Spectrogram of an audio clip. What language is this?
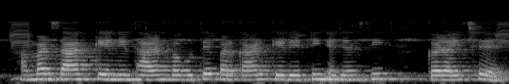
Magahi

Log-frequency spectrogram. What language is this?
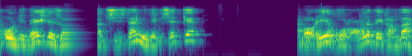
Persian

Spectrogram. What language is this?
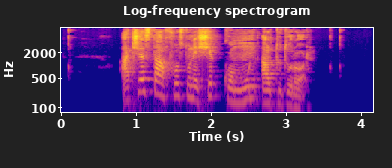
Romanian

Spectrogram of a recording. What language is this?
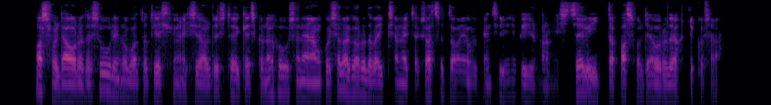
Estonian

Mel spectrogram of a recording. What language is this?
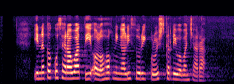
Sundanese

